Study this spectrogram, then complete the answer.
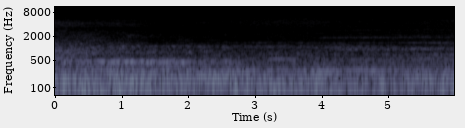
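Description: A spacecraft engine hums as it flies past.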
